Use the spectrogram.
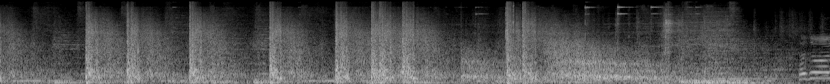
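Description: A naval anti-piracy unit fires guns in shipboard shooting drills: a series of loud, sharp reports at roughly regular intervals, echoing outdoors, followed by a longer rumbling volley and fading noise.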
